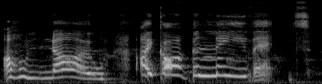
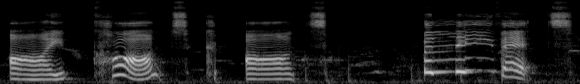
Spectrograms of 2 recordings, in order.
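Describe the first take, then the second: First: Higher, slower gasp of disbelief; a worried inner cry; shocked disbelief. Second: High, loud wail stretched out slowly; dismayed disbelief. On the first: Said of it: "she's sort of thinking in her head". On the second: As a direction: cry out in slow horror. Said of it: "Exclamation mark". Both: Shown as a demonstration.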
